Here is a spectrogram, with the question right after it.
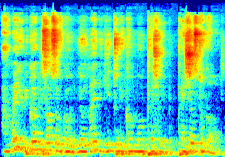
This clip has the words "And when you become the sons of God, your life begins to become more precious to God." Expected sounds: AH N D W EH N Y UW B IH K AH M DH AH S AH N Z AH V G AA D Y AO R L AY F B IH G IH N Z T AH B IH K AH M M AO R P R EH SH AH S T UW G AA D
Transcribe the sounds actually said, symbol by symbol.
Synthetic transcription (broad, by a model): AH N W EH N Y UW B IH K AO M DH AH S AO N S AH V G AA D Y AO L AY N B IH G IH N T AH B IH K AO M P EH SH P R EH SH AH S T UW G AA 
